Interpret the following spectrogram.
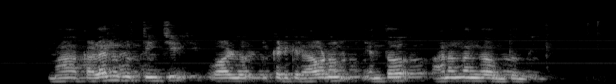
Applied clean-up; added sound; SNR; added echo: none; none; none; none.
